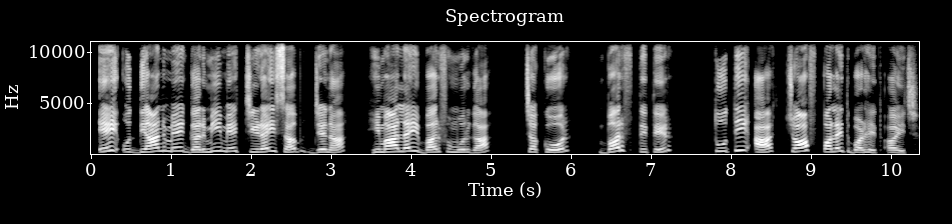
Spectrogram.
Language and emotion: Maithili, neutral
